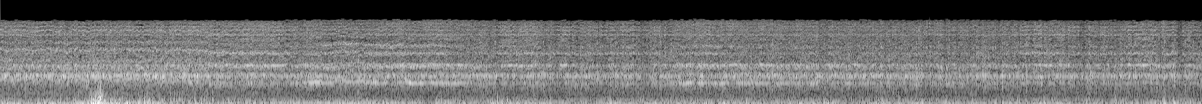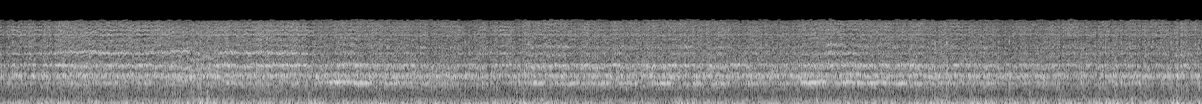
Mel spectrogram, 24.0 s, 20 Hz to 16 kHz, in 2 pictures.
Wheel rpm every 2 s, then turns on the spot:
200, 200, 200, 200, 200, 200, 200, 200, 200, 200, 200, 200.
none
